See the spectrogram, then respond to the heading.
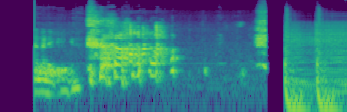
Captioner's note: laughing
